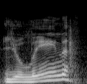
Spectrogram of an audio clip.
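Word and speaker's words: Uihlein: and is being supported by Richard Euline, I believe is how it's pronounced, Richard and Elizabeth Euline.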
